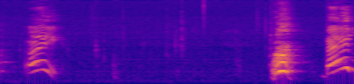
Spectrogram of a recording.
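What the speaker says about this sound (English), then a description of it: "Stop barking." A pet dog barks, likely at something next door: a sharp bark, a pause of about two seconds, then two more close, loud barks in quick succession.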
